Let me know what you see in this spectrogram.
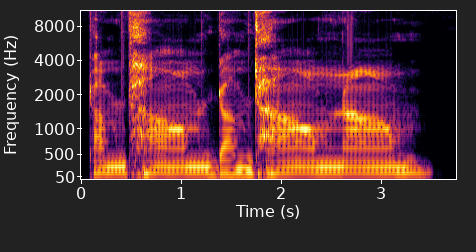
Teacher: Then we have all the retroflexes, which is formed by curling your tongue back.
